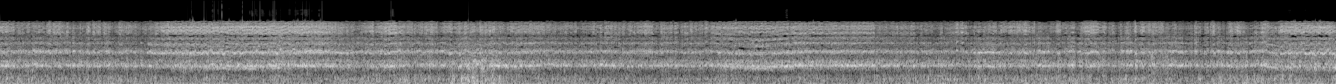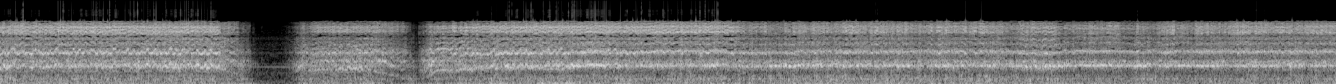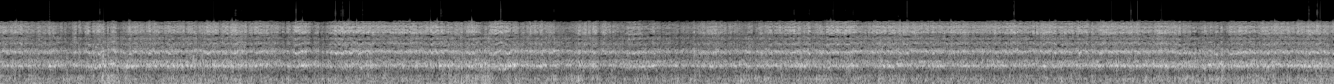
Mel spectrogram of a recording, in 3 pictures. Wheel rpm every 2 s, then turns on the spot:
230, 220, 230, 230, 230, 230, 220, 160, 90, 200, 230, 240, 230, 240, 230, 230, 230, 230, 230, 230.
none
